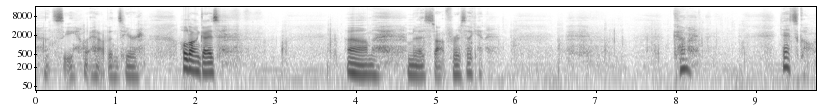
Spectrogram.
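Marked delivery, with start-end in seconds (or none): 0.1-1.3 whisper. Real, not acted. Sneaking up on dogs, whispering. 8.0-9.6 whisper. Real, not acted. Coaxing the dog quietly.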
